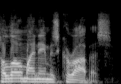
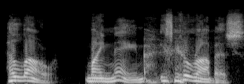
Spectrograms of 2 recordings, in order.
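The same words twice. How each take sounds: First: It is said in a plain everyday voice. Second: It is said as the Ancient Aliens narrator.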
